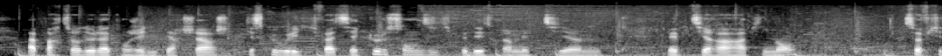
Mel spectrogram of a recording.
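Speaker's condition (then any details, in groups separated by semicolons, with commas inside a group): No condition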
